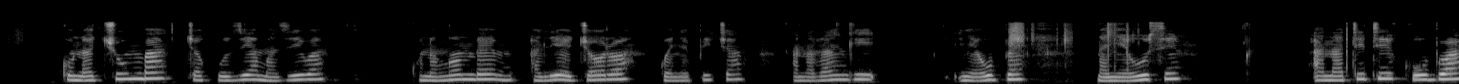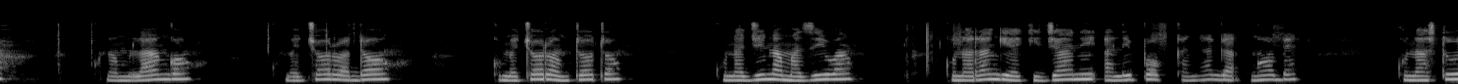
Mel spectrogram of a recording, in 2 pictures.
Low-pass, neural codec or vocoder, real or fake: 7.2 kHz; none; real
